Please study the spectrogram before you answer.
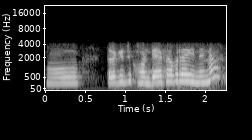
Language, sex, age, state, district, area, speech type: Odia, female, 45-60, Odisha, Bhadrak, rural, conversation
